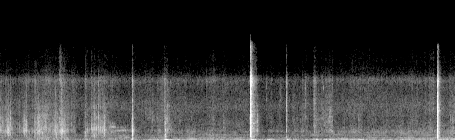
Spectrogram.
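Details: Massive clump of thousands of honey bees swarming on a branch: continuous low droning buzz with faint harmonics, punctuated by a few sharp knocks and brief low thumps.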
